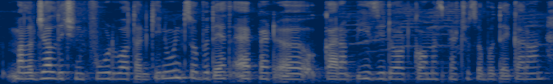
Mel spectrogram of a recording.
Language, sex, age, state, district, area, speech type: Kashmiri, other, 30-45, Jammu and Kashmir, Budgam, rural, spontaneous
